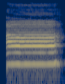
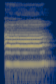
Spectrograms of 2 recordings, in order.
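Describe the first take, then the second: The two takes are said the same way.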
